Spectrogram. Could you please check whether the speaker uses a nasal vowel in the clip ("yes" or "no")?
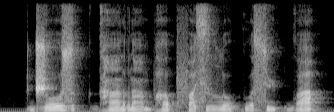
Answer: yes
